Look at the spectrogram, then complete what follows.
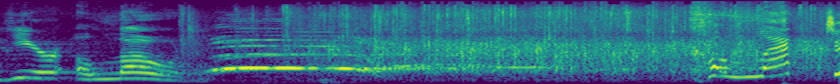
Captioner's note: audience clapping and cheering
